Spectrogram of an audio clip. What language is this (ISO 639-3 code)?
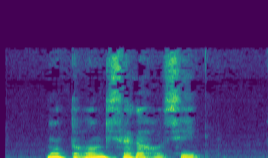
jpn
